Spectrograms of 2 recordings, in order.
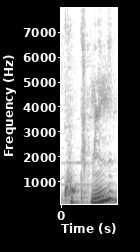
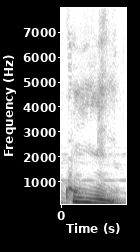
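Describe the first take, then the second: First: A hard k sound comes before the m. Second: A nasal ng sound comes before the m. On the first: The speaker calls it wrong. "on va pas prononcer koukmin" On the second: The speaker calls it right. "mais bien kungmin"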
